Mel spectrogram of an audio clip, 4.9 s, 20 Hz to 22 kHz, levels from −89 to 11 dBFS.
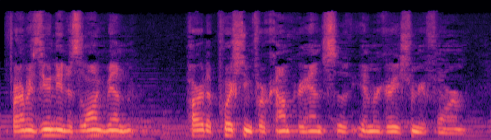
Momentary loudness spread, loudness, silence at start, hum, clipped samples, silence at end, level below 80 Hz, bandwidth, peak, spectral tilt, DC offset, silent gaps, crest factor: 12 LU; -16 LUFS; 0 s; none; under 0.1%; 0.1 s; -48 dBFS; 16 kHz; -2 dBFS; -4 dB/octave; under 0.1%; none; 14 dB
